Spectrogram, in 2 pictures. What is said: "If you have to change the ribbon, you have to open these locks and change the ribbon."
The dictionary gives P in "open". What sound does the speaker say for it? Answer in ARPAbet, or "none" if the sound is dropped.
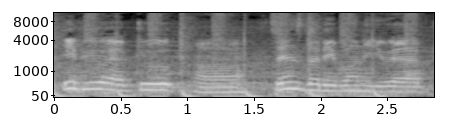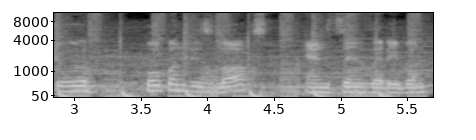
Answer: P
